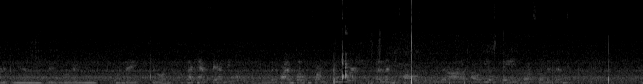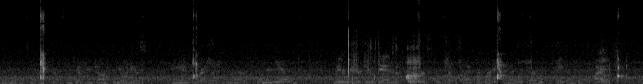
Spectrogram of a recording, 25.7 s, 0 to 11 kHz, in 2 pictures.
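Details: Sharp, brief clicking hiccups from a 4-day-old baby girl, recurring every few seconds over quiet adult talk in a room; hiccups.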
